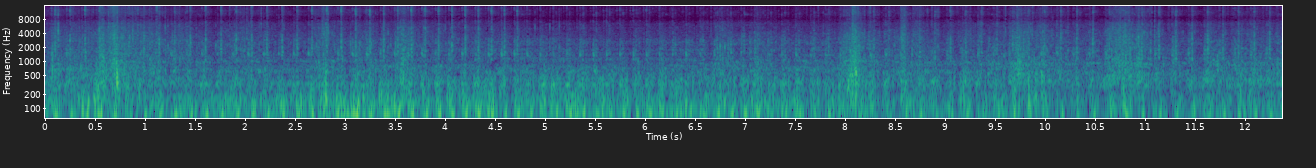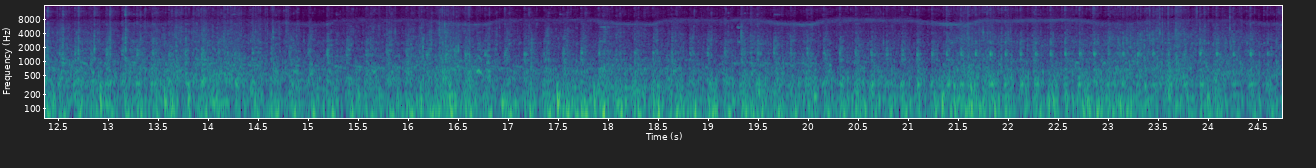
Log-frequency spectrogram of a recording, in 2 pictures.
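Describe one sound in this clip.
A vehicle rattles and jolts over bumps.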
